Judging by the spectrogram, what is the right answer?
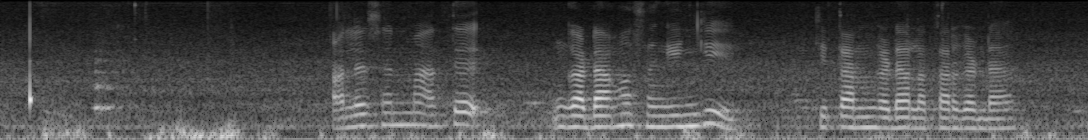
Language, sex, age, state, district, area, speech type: Santali, female, 30-45, West Bengal, Birbhum, rural, spontaneous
